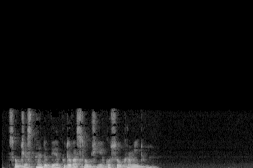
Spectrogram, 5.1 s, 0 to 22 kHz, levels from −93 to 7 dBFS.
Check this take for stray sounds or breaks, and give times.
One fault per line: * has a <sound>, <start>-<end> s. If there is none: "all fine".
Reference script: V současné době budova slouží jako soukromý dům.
all fine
